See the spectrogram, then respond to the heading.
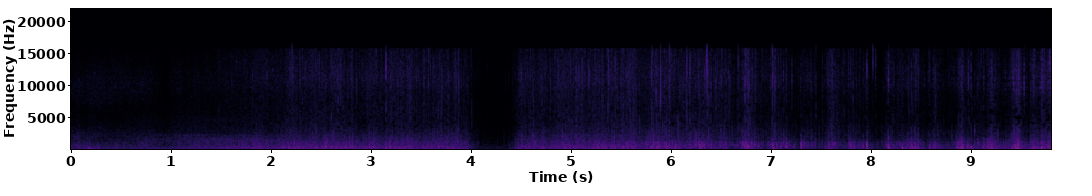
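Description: Hands squeeze a red cotton neck pillow filled with cherry pits while long nails scratch its surface. The result is a dense, rain-like rustle of shifting pits with crinkly crackles. The sound dips briefly about four seconds in, then resumes with grittier, more distinct clicks toward the end.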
